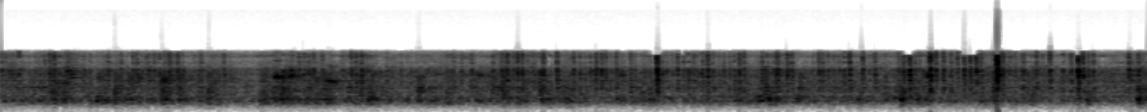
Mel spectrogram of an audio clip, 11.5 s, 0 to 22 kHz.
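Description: Inside a JR 115-series electric train on the move: a steady rumble and rattle of the running car, with occasional sharp clicks, including a quick run of ticks about nine seconds in.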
